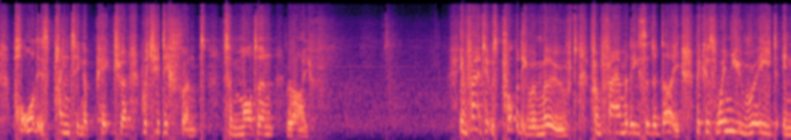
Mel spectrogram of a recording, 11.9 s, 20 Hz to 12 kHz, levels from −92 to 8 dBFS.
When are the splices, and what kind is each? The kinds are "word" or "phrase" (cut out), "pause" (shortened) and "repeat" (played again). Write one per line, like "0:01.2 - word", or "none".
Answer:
0:02.4 - word
0:04.3 - word
0:07.9 - phrase

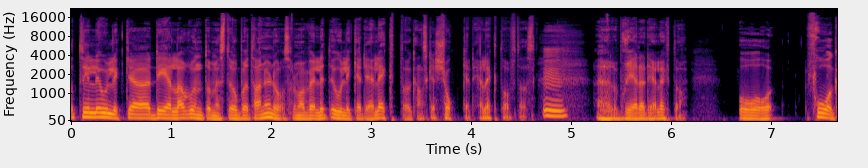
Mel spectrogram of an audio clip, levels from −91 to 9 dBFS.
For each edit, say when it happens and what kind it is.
none

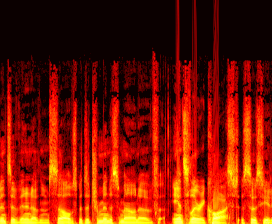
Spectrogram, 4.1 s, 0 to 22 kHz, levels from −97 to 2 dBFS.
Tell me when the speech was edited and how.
0:01.3 - word
0:02.4 - word

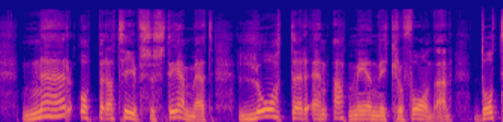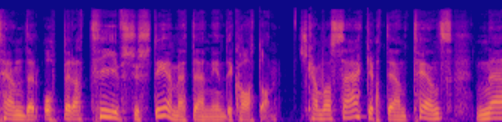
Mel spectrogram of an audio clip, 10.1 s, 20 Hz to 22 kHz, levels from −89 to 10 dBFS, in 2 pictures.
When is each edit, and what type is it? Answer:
0:03.5 - word
0:08.1 - word
0:08.8 - word

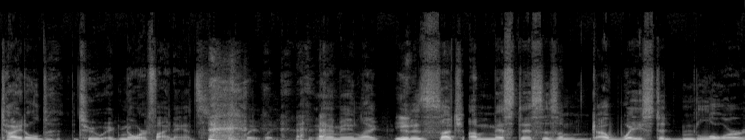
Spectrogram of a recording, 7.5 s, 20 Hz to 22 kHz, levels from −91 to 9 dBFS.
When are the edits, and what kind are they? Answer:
0:03.9 - pause
0:04.6 - word
0:05.9 - word

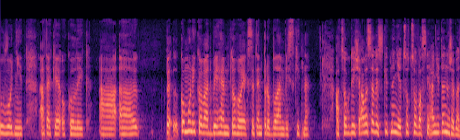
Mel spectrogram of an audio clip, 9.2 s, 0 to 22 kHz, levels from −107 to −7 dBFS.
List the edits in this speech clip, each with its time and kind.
none

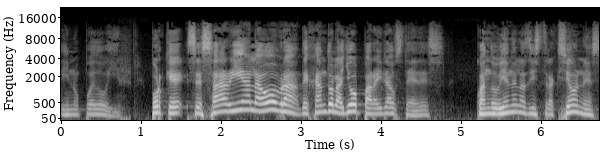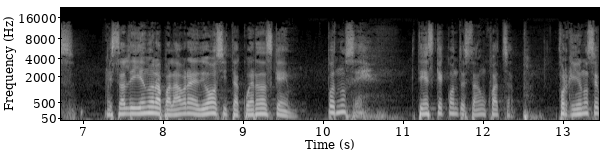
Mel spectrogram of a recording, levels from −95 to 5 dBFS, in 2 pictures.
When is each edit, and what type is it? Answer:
none

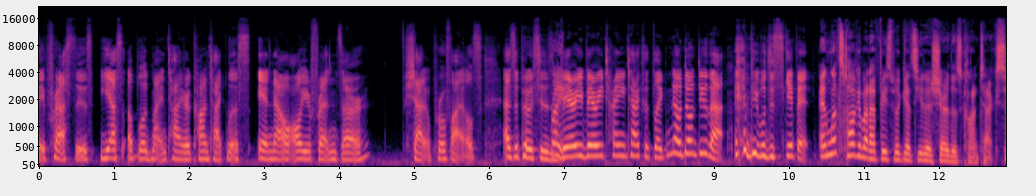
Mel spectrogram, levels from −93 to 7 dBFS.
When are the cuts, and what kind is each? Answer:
none

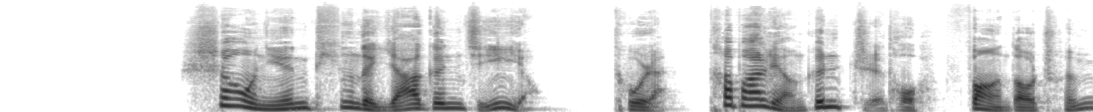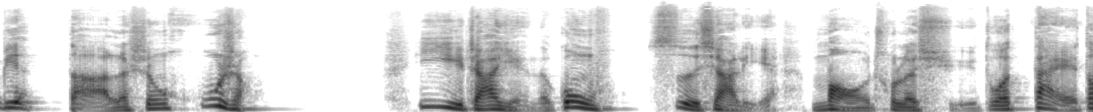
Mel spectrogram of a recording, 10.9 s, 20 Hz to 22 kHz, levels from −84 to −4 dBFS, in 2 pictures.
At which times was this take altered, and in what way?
0:02.9 - pause
0:03.5 - pause
0:05.7 - pause
0:08.6 - pause

